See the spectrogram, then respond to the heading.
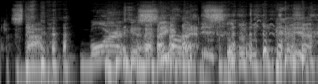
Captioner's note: laughter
